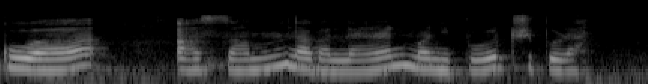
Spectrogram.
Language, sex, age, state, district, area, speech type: Nepali, female, 18-30, West Bengal, Darjeeling, rural, spontaneous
